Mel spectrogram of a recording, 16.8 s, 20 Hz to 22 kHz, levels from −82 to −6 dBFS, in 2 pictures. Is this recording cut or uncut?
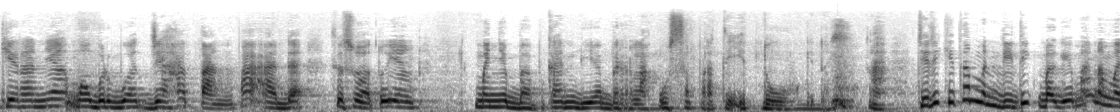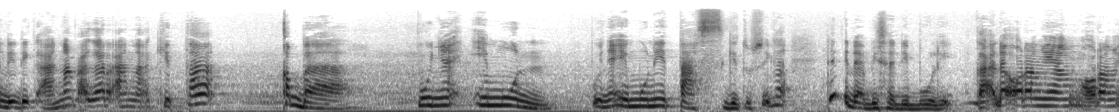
cut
